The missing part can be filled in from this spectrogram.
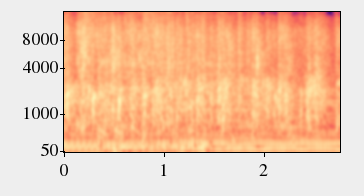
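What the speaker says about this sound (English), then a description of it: "Let's give them a round of applause, please, ladies and gentlemen." Studio audience applauding as guests arrive on a TV consultation show, a dense steady wash of clapping under a host's voice talking over it.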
